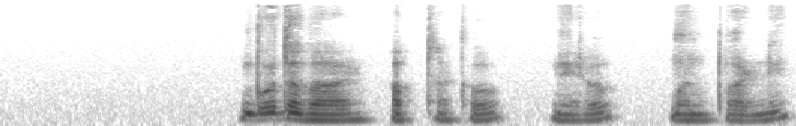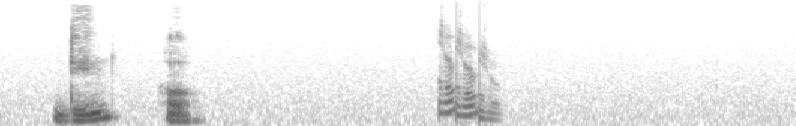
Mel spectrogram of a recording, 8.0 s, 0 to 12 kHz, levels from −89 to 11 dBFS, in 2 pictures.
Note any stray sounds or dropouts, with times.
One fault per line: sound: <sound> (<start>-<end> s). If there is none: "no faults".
sound: chirp (6.2-6.5 s)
